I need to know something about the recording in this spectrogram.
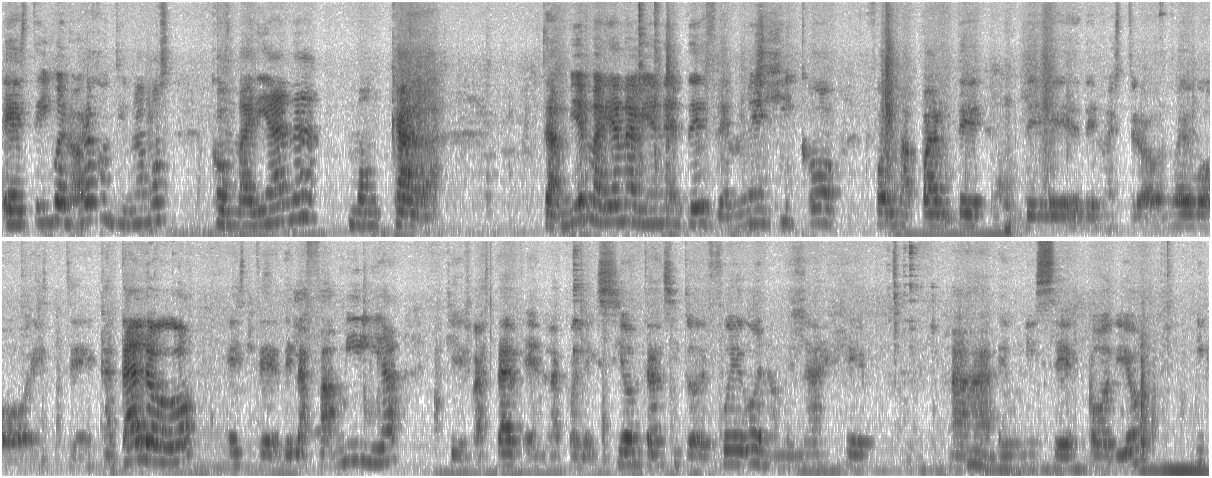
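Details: Adult woman speaking Spanish; normal voice.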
